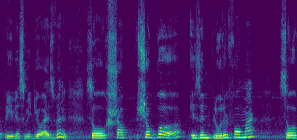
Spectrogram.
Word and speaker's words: cheveux: For example, il a les cheveux. CH is sh, this is a, EU is a, and last consonant is silent.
